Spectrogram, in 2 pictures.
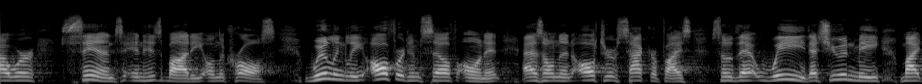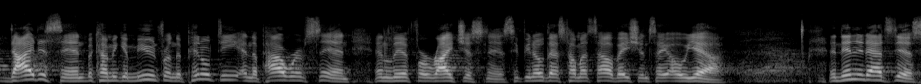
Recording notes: was recorded on Sunday, September 5th, 2021, during service at The Anchor Church in Rockport, Maine.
